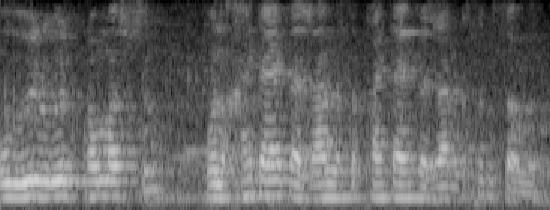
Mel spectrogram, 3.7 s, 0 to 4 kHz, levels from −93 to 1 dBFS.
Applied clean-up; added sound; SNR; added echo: none; none; none; none.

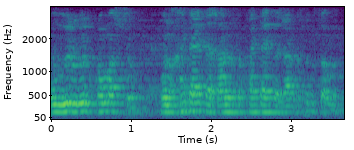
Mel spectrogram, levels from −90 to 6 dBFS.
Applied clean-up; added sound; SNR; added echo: none; none; none; reverberation time 0.8 s.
